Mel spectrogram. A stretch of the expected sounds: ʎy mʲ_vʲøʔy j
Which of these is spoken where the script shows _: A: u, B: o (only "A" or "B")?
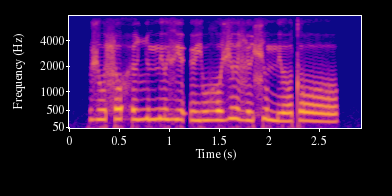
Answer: A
